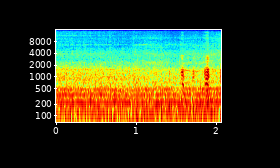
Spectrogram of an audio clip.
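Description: Motorcycle engine running steadily at cruising speed on the highway, with wind noise.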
